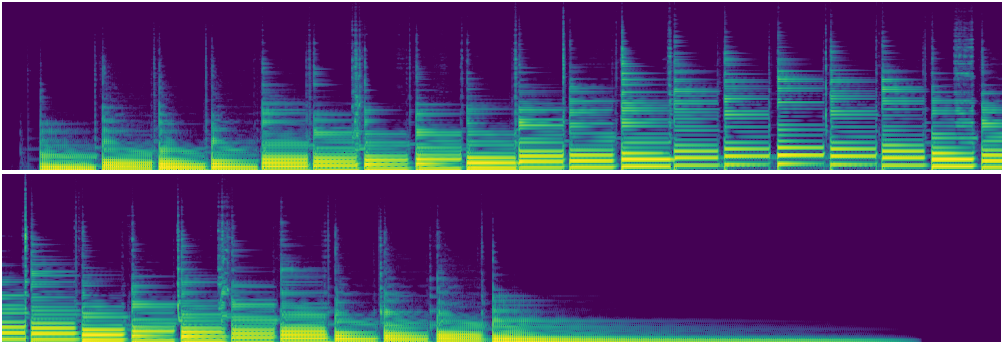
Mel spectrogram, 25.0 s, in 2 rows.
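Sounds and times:
Big Blade passive neck pickup tone: 0.2 - 23.9.

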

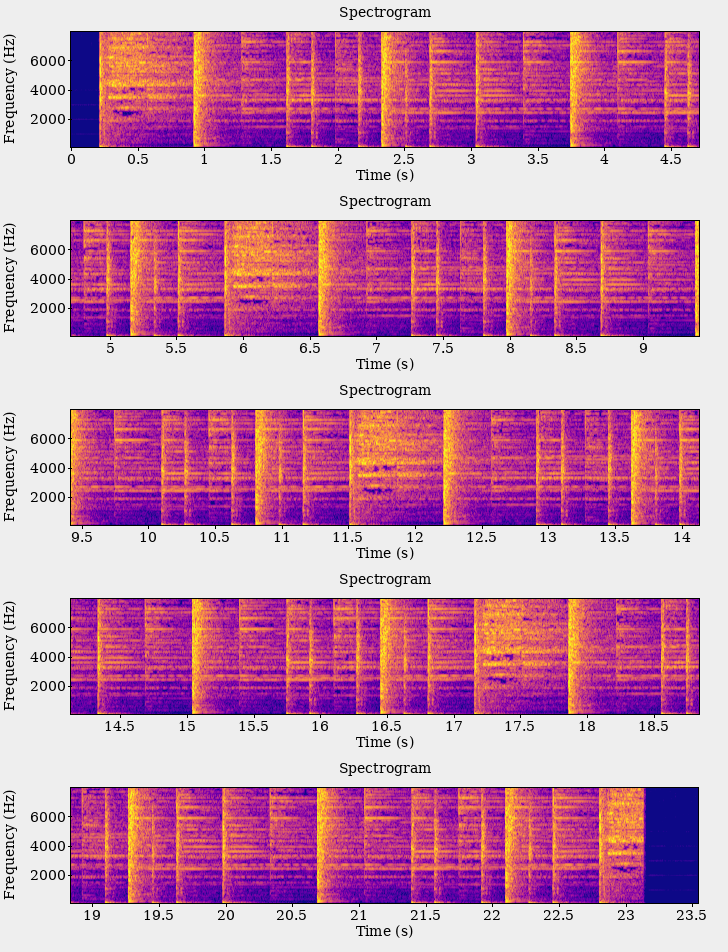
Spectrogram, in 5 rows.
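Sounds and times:
drums with saturation: 0.2 - 23.2.

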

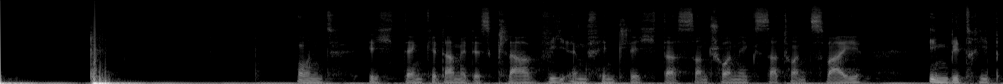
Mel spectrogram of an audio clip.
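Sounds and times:
gentle foot stomping picked up by microphone: 0.0 - 1.6
speech: 3.0 - 8.7, 9.3 - 10.0.

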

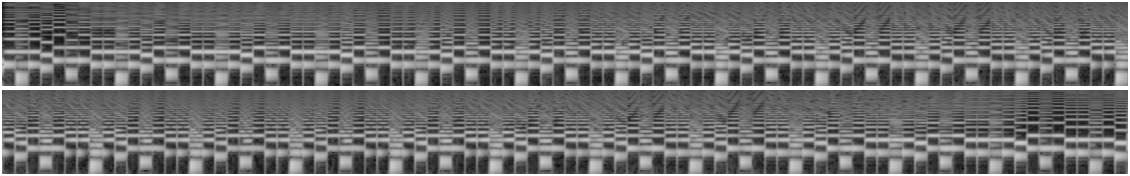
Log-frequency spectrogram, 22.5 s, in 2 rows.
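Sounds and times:
Moogerfooger synth with extra FM amount: 0.0 - 22.4.

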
